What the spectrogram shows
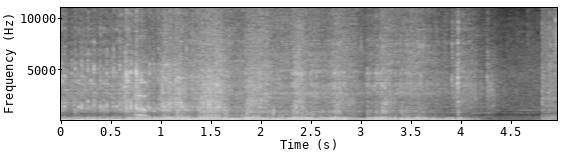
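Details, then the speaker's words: Motorcycle-engined racecar being driven while drifting: a high-revving engine surges unevenly, the note collapses and nearly dies, then catches again, as it runs out of fuel. "it's out of fuel"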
